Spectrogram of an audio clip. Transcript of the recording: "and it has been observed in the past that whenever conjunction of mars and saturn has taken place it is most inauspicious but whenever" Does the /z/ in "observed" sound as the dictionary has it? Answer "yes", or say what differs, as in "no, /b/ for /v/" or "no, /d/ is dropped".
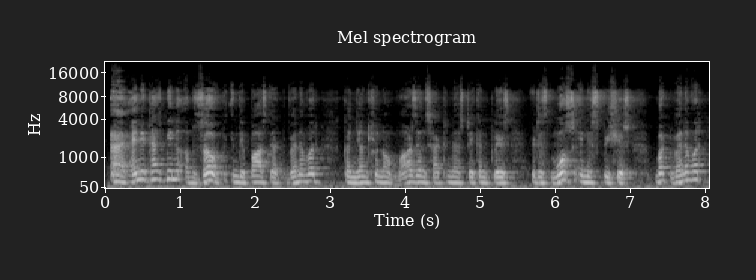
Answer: yes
